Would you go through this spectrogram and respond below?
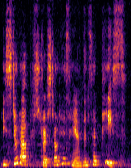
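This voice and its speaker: Animated woman reading a bedtime story. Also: on the high side, moderate pace, low-quality recording. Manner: expressive, dramatic storytelling for children. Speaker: storybook reader. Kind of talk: bedtime story read aloud.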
